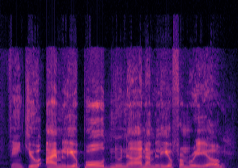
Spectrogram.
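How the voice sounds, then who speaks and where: Fairly slow delivery with an animated tone and lively intonation. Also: man. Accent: Portuguese. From Brazil. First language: Portuguese. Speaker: performer. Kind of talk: audience question at town hall.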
